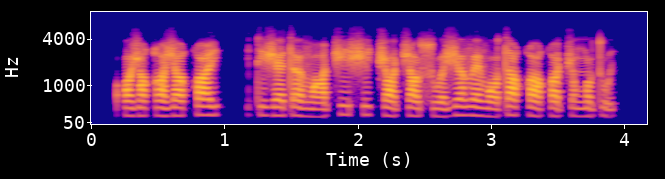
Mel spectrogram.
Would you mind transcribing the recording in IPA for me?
ʔ ɒ ʒ ɒ q ɑ ʒ ɛ qʷ i | t i ʒ ɛ t ɜ v ɑ t͡ʃ i ʃ i t͡ʃ ɒ t͡ʃ ɑ sʷ ɜ ʒ ɜ v ɛ v ɔ t ɛ qʷ ɑ qʷ ɜ t͡ʃ ɔ ŋ ɒ tʷ i

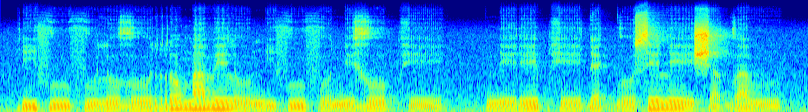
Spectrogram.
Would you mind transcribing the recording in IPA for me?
ɾ i˨˦ f uː˨ f u˨ l o˨ ɣ oː˨ r ɔ˦ m a˦ β e˦ l oː˨ ŋ i˨ f uː˦ f o˨ n ɪ˨˦ ɣ oː˦ pʰ eː˨ | n eː˨ ɾ eː˦ pʰ eː˨ ɗ ɛ˨ ɡ͡b oː˨ s e˦ l eː˦˨ ʃ a˨ ɡʷ a˦ β ũ˨

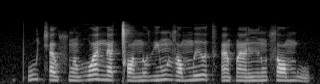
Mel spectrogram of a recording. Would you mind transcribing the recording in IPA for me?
pʼ u c æ sʷ æ̃ ʁʷ æ n æ ǀ ɒ n o z j ũ z ɒ m e ə̯ t͡sʼ æ̃ p æ̃ ɾ ĩ ɾ ũ s ɒ m u

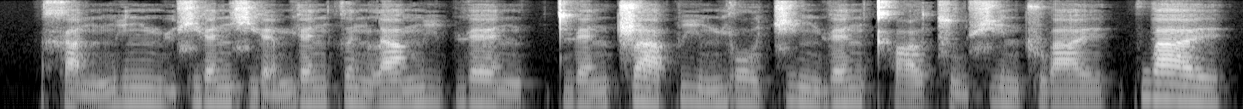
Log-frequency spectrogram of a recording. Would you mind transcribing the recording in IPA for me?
x a̰˨˩ n m i˦ n m y̰˨˩ ɕ j ɛ˦ n ɕ j ɛ̰˨˩ m j ɛ˦ n k ə˥˨ n l ä˦ m i˥˨ p ɥ ɛ˥˨ n | t̪ ɥ ɛ˨˦ n ʈ͡ʂ ä˥˨ p i˥˨ m j o˥˨ ʊ̯ t͡ɕ i˥˨ ŋ ɥ ɛ˦ n kʰ ɑ˨˦ ʊ̯ t͡s ṵ˨˩ ɕ i˥˨ n ʈ͡ʂ w a˦ ɪ̯ | k w a˥˨ ɪ̯

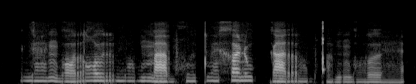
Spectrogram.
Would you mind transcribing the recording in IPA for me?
ɡ æ̤˧ ŋ ɡ ɔ˩ r ʁ u˧ r b ɔ̤˧ b m a˩ b χʷ ə̤˧ tʷ æ̤˥ x ʌ˥ ɳ u˥ kː a˧ r ɔ̤˧ b qʼ ə̤˩ b ŋ ɡ ɔ̤˩ lː æ̤˩

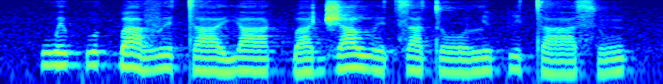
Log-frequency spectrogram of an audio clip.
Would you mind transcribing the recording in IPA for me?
w e˦ kʷ a˦ ɡ͡b a˦˨ v ɪ˦˨ t aː˨ j aː˨ ɡ͡b a˨ d͡ʒ a˦ w ɪ˨ t͡s a˦ t oː˨ l i˦ p i˦ t aː˨ s ũ˨˦

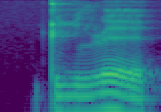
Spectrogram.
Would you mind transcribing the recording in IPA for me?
ʈ i l ɭ ɛ

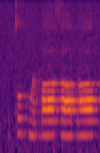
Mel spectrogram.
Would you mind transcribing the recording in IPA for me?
t o˦ kʷ ɛ̃˧ f aː˦ s aː˦ ɡ aː˦

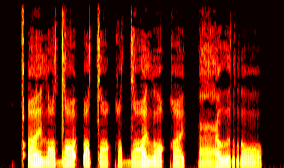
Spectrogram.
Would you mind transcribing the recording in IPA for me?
qʼ ɛ l ɵ dˤ ɯ ʔ ɪ tˤ ɤ q ə dˤ ɛ l ɔ q ɪ | ʕ ɤ r ɔ

